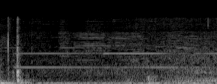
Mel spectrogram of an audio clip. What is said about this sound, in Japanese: さあ車から出ました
